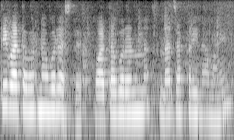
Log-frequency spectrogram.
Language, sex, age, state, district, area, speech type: Marathi, female, 30-45, Maharashtra, Osmanabad, rural, spontaneous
